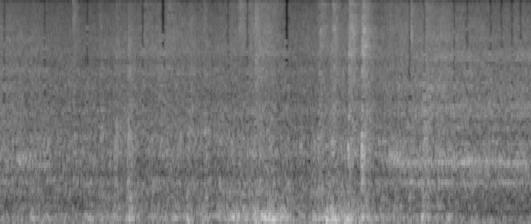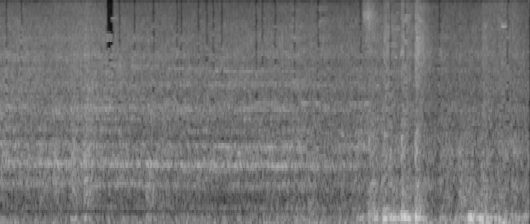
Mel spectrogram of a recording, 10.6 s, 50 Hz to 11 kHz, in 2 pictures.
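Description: Class 321 electric multiple unit running on the line, heard from inside the carriage: a steady rumble of wheels on rail with a faint steady whine, swelling louder twice, a few seconds in and again near the end, as the wheels thump over joints or pointwork.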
